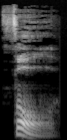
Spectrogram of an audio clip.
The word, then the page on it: fore: British English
